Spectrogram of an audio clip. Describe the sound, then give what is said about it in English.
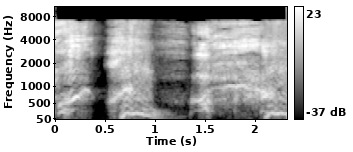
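A voice mimics a woman coughing without covering her mouth, three loud, raspy bursts in quick succession, the last one drawn out a little longer, with no other sound around them. “We went to see a movie at the movie theater, and while she's in the restroom, this woman walks right by me, right across in front of me, and coughs.”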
